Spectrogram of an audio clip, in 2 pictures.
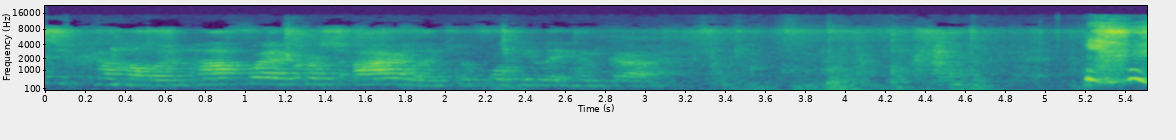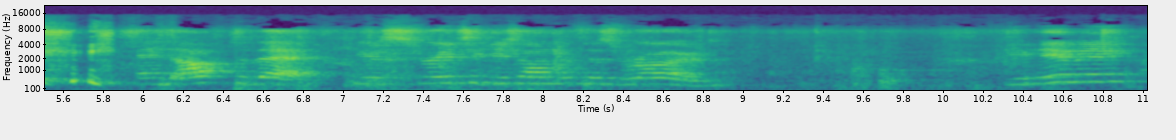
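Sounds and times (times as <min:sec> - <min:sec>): children running on carpet: 0:03.2 - 0:11.0.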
